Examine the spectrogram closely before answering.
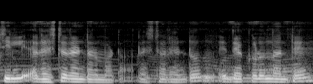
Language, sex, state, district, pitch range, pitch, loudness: Telugu, male, Andhra Pradesh, Sri Satya Sai, 115-140 Hz, 130 Hz, -16 LUFS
